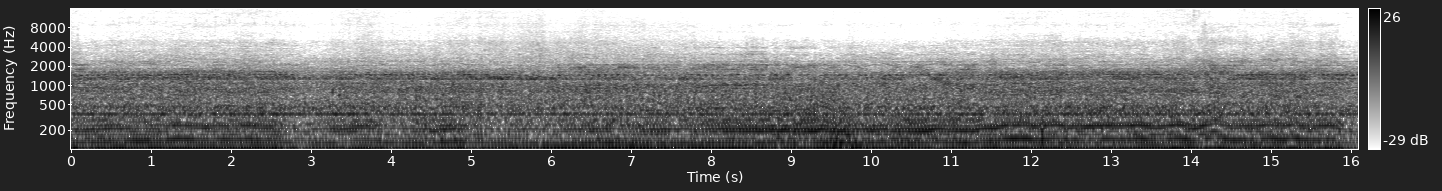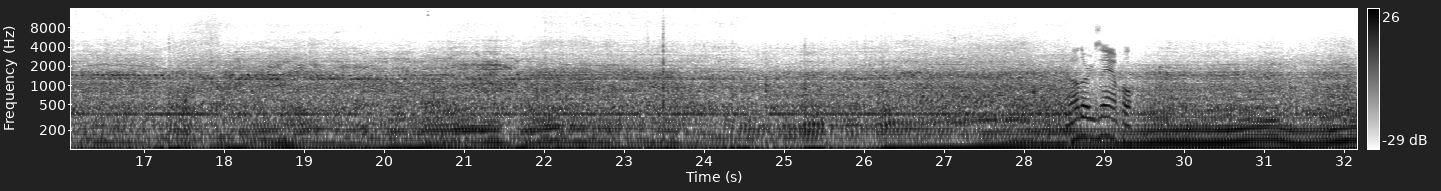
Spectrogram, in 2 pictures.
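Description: Can-Am Renegade 1000 XMR ATV's V-twin engine running steadily at low trail speed, picking up a little in the last few seconds. Near the end a brief sweeping sound cuts across it.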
